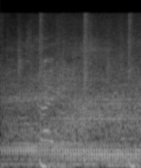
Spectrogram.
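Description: A car engine running close by, swelling over the first half-second and then holding steady with a fast, even pulse.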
